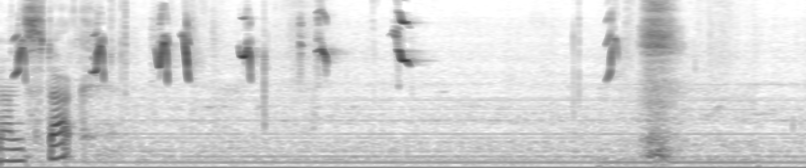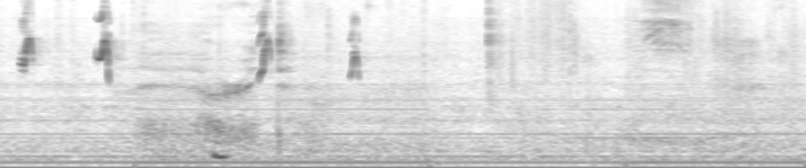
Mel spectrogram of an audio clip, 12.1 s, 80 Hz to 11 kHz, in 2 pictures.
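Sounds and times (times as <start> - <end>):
chick peeping: 0.0 - 3.2, 4.5 - 4.8, 6.2 - 7.0
steady low hum: 0.0 - 12.0.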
